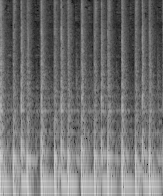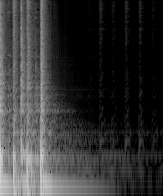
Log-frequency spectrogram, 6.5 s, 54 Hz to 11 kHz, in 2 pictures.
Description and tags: TomGroove1 2m 110bpm
Acoustic drumloop recorded at 110bpm with h4n as overhead and a homemade kick mic.
acoustic, drums, h4n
